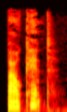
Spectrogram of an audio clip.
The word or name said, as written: bagkant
